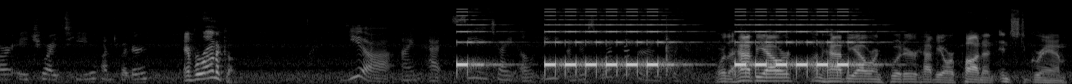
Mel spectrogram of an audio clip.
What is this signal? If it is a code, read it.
Beep code, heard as beeps from a small speaker, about 930 Hz, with room echo and speech in English. 1-6-6.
